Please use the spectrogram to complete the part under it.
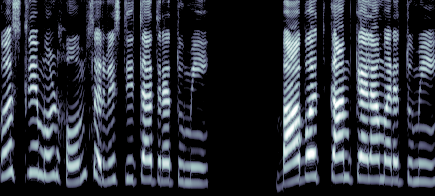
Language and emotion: Goan Konkani, angry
